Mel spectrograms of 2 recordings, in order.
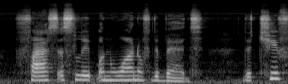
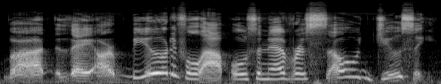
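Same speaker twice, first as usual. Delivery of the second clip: high, louder coaxing crone voice; velvety witch; 9 semitones higher, 4 dB louder than usual. A narrator's reading. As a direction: tempt her with sweet witchy charm. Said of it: "said the velvety voice".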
